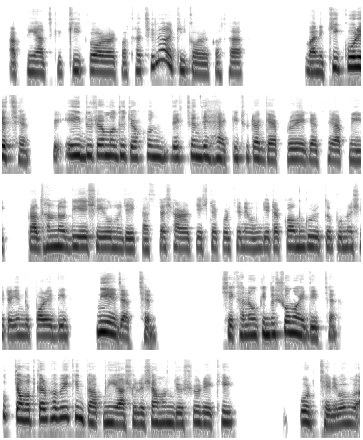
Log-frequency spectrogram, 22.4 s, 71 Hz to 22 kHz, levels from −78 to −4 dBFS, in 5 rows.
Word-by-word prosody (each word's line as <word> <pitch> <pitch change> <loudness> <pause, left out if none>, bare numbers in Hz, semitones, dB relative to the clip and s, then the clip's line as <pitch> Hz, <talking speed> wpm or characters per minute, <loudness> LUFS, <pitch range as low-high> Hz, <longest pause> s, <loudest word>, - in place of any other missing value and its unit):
আপনি 190 - -9
আজকে 175 +1 -14
কী 205 - -1 0.2
করার 190 -2 +2
কথা 170 +4 -10
ছিল 280 +6 -2
আর 295 - +3
কি 210 - -1
করার 165 -2 -4
কথা 175 +2 -7 1.0
মানে 185 0 +2
কি 250 - +4 0.2
করেছেন। 240 -8 +8 0.3
তো - - -6 0.2
এই 260 - +7
দুটার 255 0 +2
মধ্যে 250 0 +2
যখন 220 +3 -3 0.3
দেখছেন 225 +3 -2
যে 235 - +4
হ্যাঁ 205 -3 -1
কিছুটা 215 0 -3
গ্যাপ 185 -1 0
রয়ে 195 -1 +1
গেছে। 180 +2 -5
আপনি 180 +1 -8 0.4
প্রাধান্য 195 +2 +1 0.2
দিয়ে 200 -1 +2
সেই 195 -2 -2
অনুযায়ী 175 -2 -2
কাজটা 170 +4 -7
সারার 180 -3 -3
চেষ্টা 185 +1 -7
করছেন 180 +1 -7
এবং 175 - -6
যেটা 190 0 -3
কম 200 -1 +2
গুরুত্বপূর্ণ 195 -1 -3
সেটা 195 -2 -5
কিন্তু 195 -1 -4
পরের 190 -1 +3
দিন 185 - -2 0.4
নিয়ে 240 -3 +8
যাচ্ছেন। 170 - -5 0.9
সেখানেও 195 +1 0
কিন্তু 215 0 +5
সময় 230 -5 +6
দিচ্ছেন। 165 -1 -3 0.3
খুব 325 -2 -4
চমৎকারভাবেই 260 +3 +5
কিন্তু 275 -6 +4
আপনি 205 +1 0 0.2
আসলে 195 +1 -3
সামঞ্জস্য 200 -1 -1 0.2
রেখেই 205 +3 -2 0.9
করছেন। 205 -5 0
এবং 190 +1 +1
195 Hz, 150 wpm, -20 LUFS, 185-220 Hz, 1.0 s, করেছেন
